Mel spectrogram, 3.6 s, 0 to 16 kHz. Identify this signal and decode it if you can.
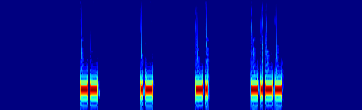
Morse code, heard as a keyed tone, about 53 wpm, spaced as for 17 wpm, 690 Hz. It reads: MANY
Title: 6x Character Spacing - Top 500 Words - 50wpm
